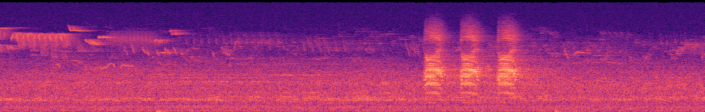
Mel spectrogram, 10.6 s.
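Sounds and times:
carrion crow cawing: 6.4s - 8.1s.

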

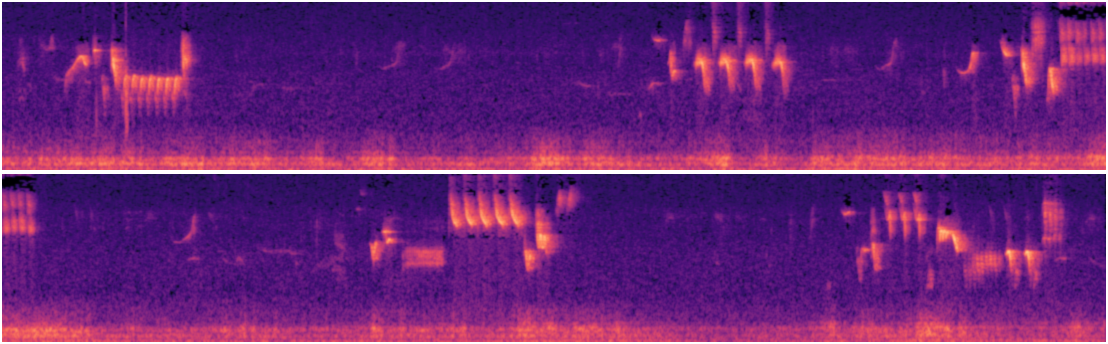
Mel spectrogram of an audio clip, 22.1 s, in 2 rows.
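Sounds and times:
common nightingale singing: 0.2s - 2.0s, 5.8s - 11.5s, 12.8s - 16.9s, 19.5s - 22.0s.

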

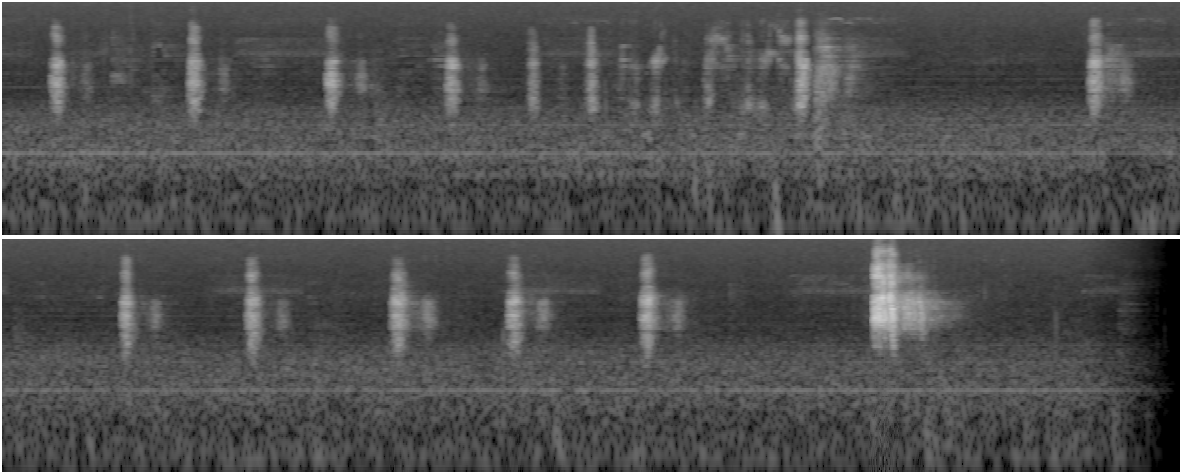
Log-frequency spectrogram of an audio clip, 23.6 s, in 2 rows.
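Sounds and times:
Eurasian magpie Pica pica giving harsh scratchy calls: 0.4s - 2.5s, 3.2s - 8.7s, 10.8s - 11.5s, 12.9s - 14.9s, 15.6s - 17.4s, 18.1s - 18.8s, 20.5s - 21.5s.

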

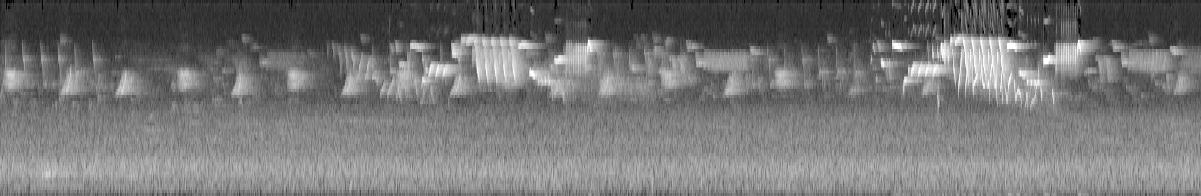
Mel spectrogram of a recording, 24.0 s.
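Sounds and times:
steady background hiss: 0.0s - 24.0s
Eurasian wren song of rapid high trills: 7.2s - 15.8s, 16.7s - 23.7s.

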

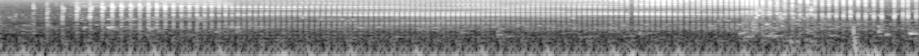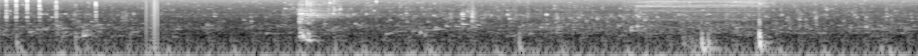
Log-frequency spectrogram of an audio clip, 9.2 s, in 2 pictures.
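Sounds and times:
Physeter sound stretched: 0.2s - 5.4s, 5.9s - 9.0s.

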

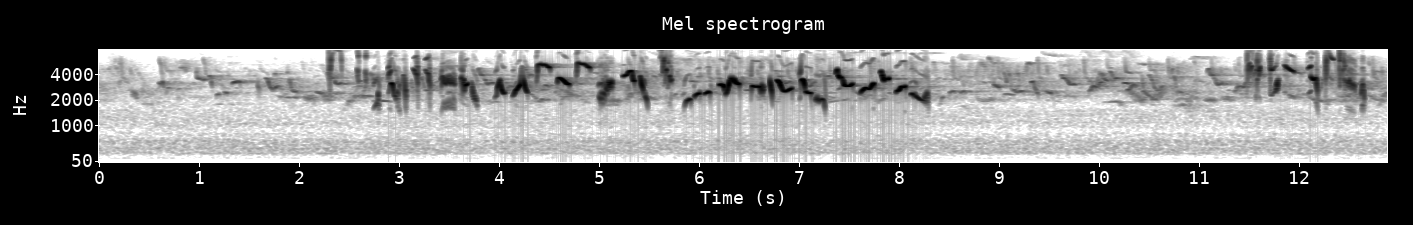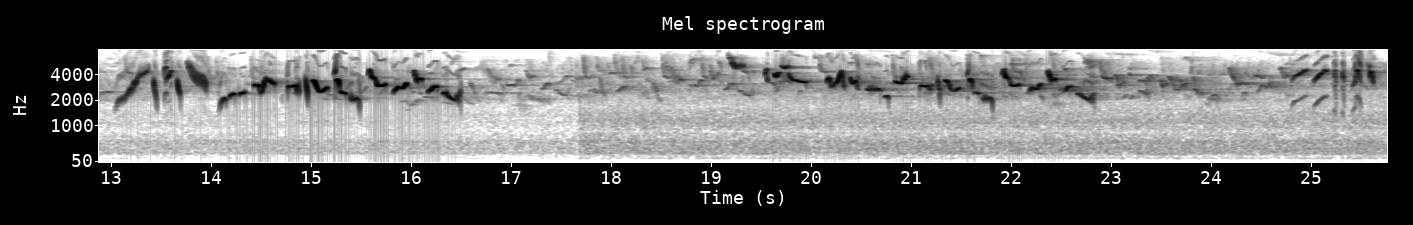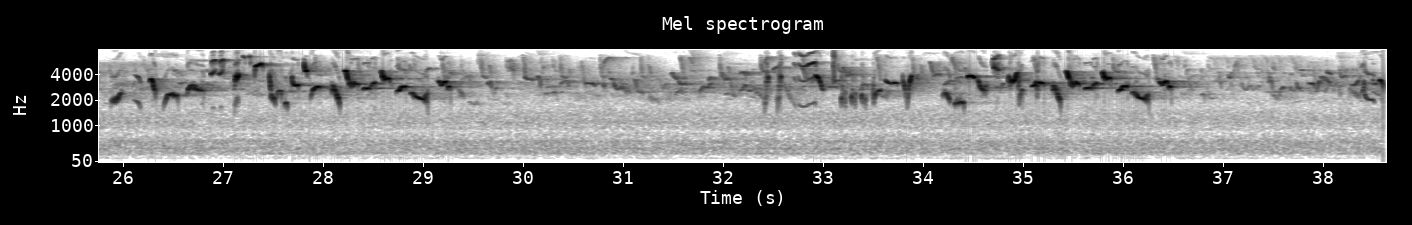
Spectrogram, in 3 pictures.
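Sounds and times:
Eurasian blackcap song: 0.2s - 38.6s.

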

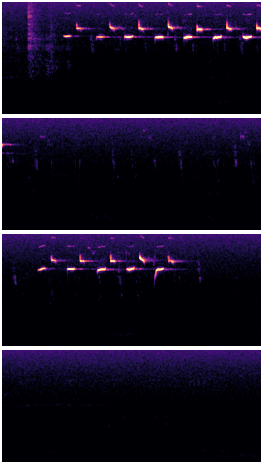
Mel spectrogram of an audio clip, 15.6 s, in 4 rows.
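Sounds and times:
great tit Parus major singing two-note phrases: 1.0s - 4.0s, 8.3s - 10.5s.

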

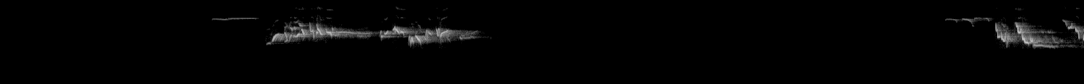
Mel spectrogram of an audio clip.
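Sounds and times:
European robin singing: 2.1s - 4.9s, 9.4s - 10.8s.

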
